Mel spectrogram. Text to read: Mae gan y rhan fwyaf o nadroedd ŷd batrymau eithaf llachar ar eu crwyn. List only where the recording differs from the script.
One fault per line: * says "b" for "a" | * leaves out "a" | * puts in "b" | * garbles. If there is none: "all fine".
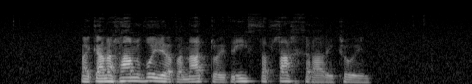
* leaves out "ŷd batrymau"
